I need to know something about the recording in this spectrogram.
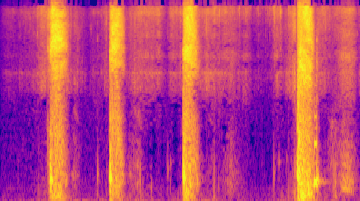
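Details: Girl sneezing: four sharp, explosive sneezes in quick succession, an ordinary sneezing fit.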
